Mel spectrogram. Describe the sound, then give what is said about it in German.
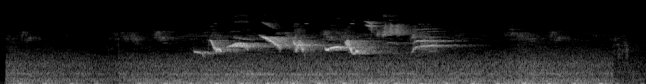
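Outdoor flower meadow ambience with a steady soft background hiss, and a burst of bright, high chirping birdsong in the middle, a few quick trilling calls that fade back into the ambient wash. “Ja, da sind wir auf der schönen Blumenwiese und lass uns mal loslaufen.”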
